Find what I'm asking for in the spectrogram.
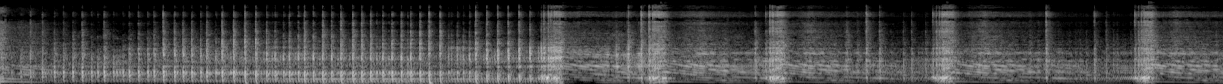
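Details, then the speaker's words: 1982 Honda CR125 two-stroke race bike, restored then stored, three kicks to start: rapid crackly idle, then raspy rev blips with extra rattle and bark. Exhaust leak at the silencer joint; the silencer isn't attached to the expansion pipe. "the silencer but they're now not attached so that's why she's a little bit rattly or a little bit noisy you'll you'll hear what i what i mean when i started up"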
